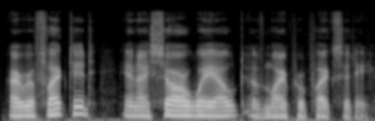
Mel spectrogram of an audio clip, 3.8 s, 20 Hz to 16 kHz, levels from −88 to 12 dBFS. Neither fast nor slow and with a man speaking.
Yes: average, 175 wpm; male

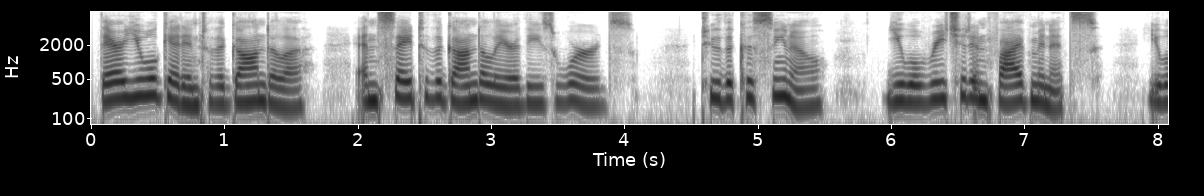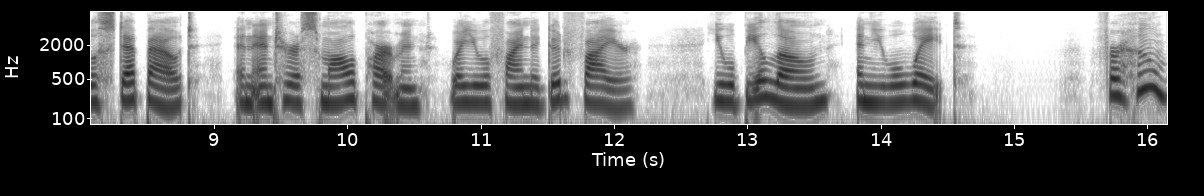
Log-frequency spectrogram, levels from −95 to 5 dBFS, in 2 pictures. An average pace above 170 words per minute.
Yes: average, 185 wpm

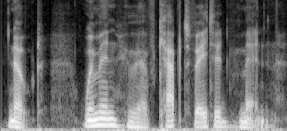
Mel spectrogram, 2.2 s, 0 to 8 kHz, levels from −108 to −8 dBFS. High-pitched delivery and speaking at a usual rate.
No: low, 110 Hz; average, 165 wpm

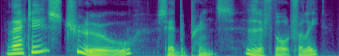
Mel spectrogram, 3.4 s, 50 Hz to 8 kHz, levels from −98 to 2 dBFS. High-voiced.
No: medium, 150 Hz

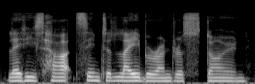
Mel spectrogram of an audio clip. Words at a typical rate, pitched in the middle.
Yes: average, 190 wpm; medium, 165 Hz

